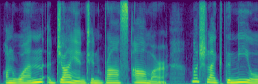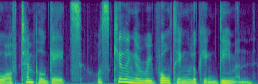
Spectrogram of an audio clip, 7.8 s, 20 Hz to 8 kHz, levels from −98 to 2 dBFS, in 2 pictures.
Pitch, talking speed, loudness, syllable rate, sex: 190 Hz, 155 wpm, -16 LUFS, 4.2 syllables/s, female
